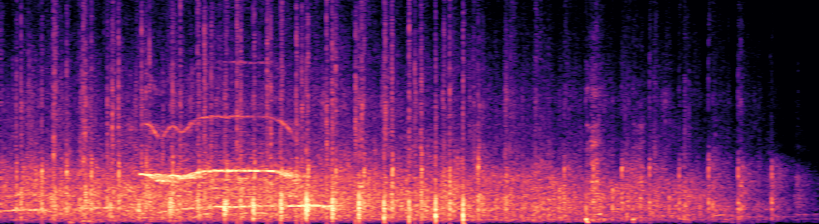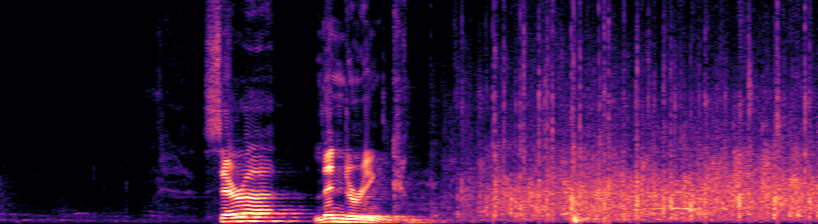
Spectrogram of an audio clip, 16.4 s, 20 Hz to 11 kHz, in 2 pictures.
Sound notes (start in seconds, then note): 4.1 cheers and applause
